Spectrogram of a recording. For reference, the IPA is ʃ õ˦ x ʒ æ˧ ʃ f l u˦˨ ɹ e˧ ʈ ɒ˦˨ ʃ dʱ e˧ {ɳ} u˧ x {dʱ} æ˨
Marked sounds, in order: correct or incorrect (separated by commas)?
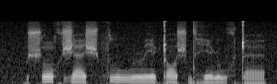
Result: correct, incorrect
